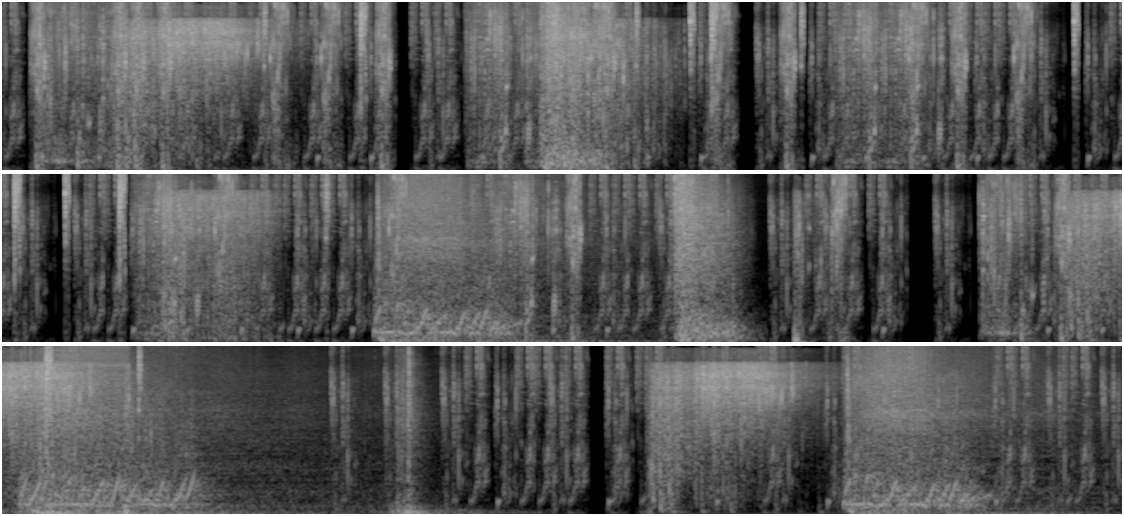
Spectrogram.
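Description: Small projectiles pop and splat rapidly in a video game.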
